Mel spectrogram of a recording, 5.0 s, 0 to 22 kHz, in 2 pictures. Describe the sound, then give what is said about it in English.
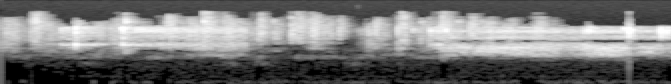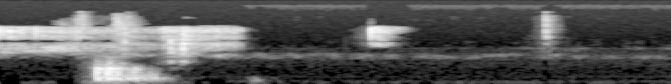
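Dice rattle steadily for about three seconds, followed by a dull thud as they land, then two sharp clicks as they settle; the roll comes up +2. No one speaks. “Okay, I've got a +2 on the dice, and I've got a 1 covert, so that's a 3.”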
